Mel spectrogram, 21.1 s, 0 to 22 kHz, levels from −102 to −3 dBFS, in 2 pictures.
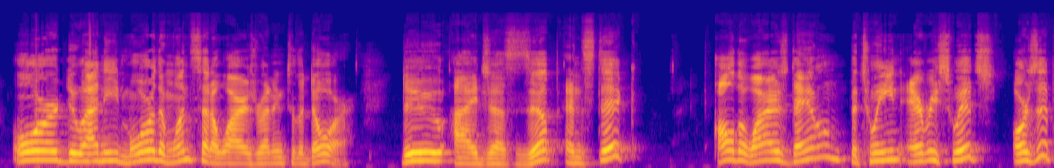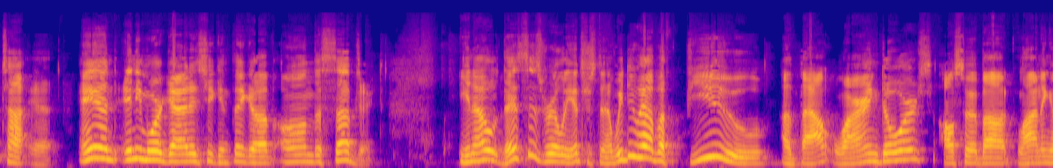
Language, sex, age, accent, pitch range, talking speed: English, male, 50-69, American, 135-200 Hz, 170 wpm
